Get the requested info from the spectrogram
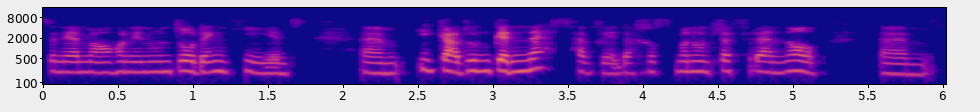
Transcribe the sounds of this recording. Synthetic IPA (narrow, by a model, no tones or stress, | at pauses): sənianmaɔɦʊnɪnuːndoːdɛnhiːd | əːmiɡadunɡənɛshɛvɨdaχɔsmanuːnɬəθrɛnɔlˠ | əːm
